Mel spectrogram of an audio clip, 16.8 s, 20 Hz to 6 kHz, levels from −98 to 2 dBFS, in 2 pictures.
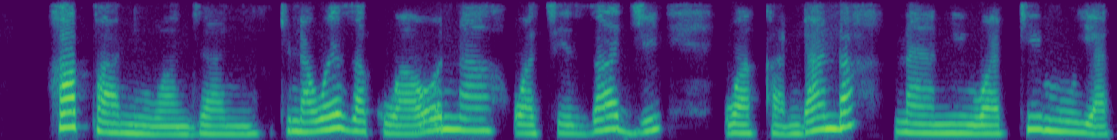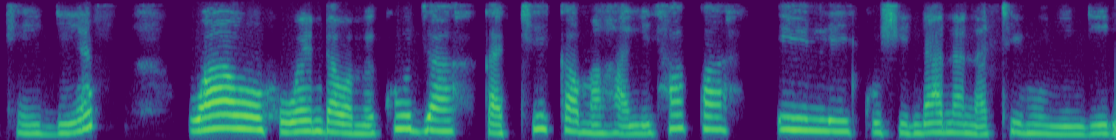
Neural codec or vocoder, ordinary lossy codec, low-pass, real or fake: codec, 44.1 kHz, 2.6 kbps, SNAC; Opus, 24 kbps; 5.4 kHz; fake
